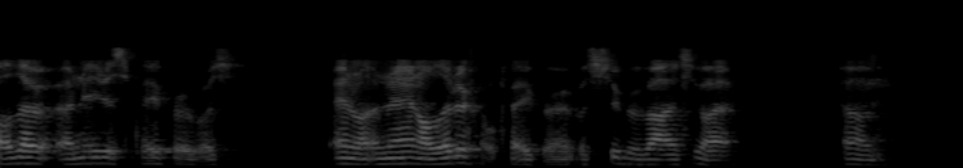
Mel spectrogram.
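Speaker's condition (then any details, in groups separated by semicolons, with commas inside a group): Tongue cancer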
